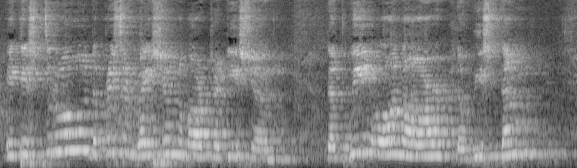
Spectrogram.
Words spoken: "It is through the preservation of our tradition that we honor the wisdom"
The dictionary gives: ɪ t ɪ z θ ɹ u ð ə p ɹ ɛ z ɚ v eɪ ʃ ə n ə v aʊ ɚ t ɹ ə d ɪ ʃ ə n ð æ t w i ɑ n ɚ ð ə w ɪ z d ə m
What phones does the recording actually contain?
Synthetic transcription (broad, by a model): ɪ t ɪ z t ɹ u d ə p ɹ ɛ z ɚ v eɪ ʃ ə n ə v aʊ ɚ t ɹ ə d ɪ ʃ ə n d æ t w i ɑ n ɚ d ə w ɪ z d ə m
